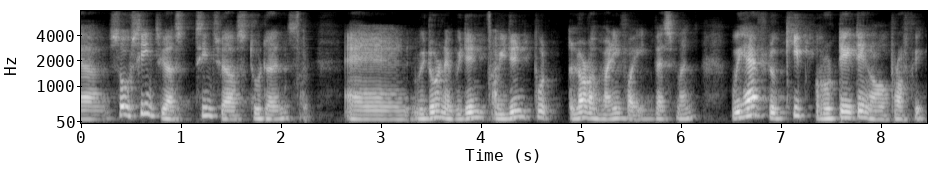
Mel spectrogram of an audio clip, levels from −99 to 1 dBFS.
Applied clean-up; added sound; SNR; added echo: neural mask model DeepFilterNet 3.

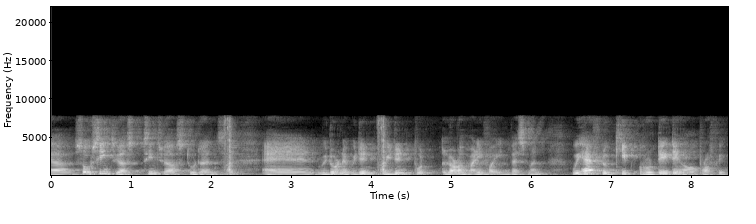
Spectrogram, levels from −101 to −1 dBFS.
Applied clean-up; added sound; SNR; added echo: none; Microwave oven; 11 dB; reverberation time 0.8 s.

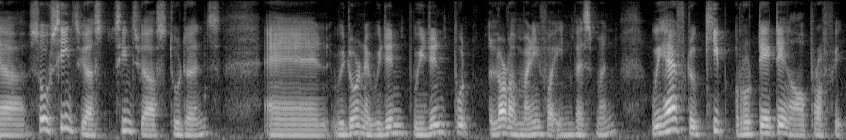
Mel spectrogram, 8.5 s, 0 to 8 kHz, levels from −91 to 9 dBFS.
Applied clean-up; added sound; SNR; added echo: none; none; none; none.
